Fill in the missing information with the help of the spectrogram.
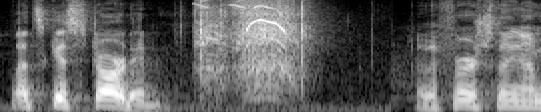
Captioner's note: screwdriver rasping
